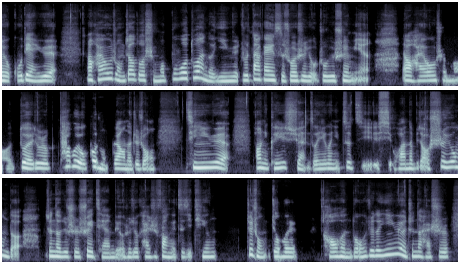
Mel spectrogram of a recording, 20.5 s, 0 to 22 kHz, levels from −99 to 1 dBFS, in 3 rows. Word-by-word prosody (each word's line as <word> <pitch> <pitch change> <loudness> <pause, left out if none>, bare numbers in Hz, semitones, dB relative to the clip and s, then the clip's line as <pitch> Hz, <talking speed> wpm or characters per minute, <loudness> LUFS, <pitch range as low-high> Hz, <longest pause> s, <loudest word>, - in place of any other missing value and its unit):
有 180 -2 +3
古 190 - -3
典 185 -5 +3
乐， 180 -1 +2 0.4
然 210 - +4
后 - - -8
还 225 - +2
有 250 +2 +2
一 - - 0
种 200 -5 -1
叫 225 +2 +2
做 210 -2 -1
什 175 - -5
么 180 +1 -1
波 245 +7 +1
段 285 -5 +2
的 170 -3 -1
音 170 +1 0
乐， 175 - 0
就 - - -26
是 - - -1
大 225 +3 +3
概 215 -1 +3
意 205 - +4
思 180 -1 -4
说 185 +1 +1
是 185 -1 0
有 175 - -1
助 180 -1 0
于 180 - +3
睡 185 0 0
眠。 215 +6 -4 0.5
然 195 - +5
后 - - +3
还 185 0 -2
有 190 +2 +1
什 185 - -7
么 180 +1 -3 0.3
对， 200 -5 +6
就 205 +1 +3
是 195 -1 +3 0.2
它 270 - +1
会 270 -2 +3
有 200 - +6
各 255 +6 +6
种 180 -5 +1
各 195 - -2
样 180 -1 +4
的 170 - 0
这 175 - -2
种 175 -1 -2 0.4
轻 220 -1 +3
音 220 +1 +5
乐， 225 -3 +5
然 - - 0 0.4
后 215 +1 +4
你 195 -2 +1
可 200 - -4
以 215 +2 +2
选 185 -4 -3
择 185 -6 -5
一 180 +1 -1
个 195 0 0
你 190 - -3
自 225 +1 -4
己 310 +9 -8
喜 360 - -6
欢 185 0 -1
的 190 - +1
比 200 - -9
较 - - 0
适 240 +5 -1
用 235 -4 +2
的， - - -2 0.3
真 205 - 0
的 190 -1 +4
就 185 - 0
是 180 0 -3
睡 195 +2 0
前， 165 -1 -5
比 - - -3
如 170 - -4
说 175 - -3
就 180 - -1
开 175 +1 -5
始 175 0 -6
放 180 0 0
给 - - -4
自 175 - -9
己 - - -6
听， 180 0 -3 0.4
这 260 - +1
种 185 -3 -1
就 185 -2 +1
会 180 +1 +1 0.4
好 185 0 +1
很 180 -3 +2
多， 180 0 -1
我 180 - +1
会 195 - 0
觉 220 - +1
得 220 - +3
音 255 +4 +1
乐 265 -6 +2
真 195 +1 -3
的 190 - 0
还 175 -1 -5
是 180 0 -4
190 Hz, 315 characters per minute, -20 LUFS, 180-220 Hz, 0.5 s, 对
